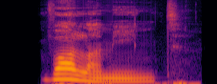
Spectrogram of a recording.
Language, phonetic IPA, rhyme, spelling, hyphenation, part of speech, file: Hungarian, [ˈvɒlɒmint], -int, valamint, va‧la‧mint, conjunction / adverb, Hu-valamint.ogg
- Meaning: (conjunction) 1. as well as (and, in addition) 2. like; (adverb) only used in valamint s valahogy (“in any way possible”)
